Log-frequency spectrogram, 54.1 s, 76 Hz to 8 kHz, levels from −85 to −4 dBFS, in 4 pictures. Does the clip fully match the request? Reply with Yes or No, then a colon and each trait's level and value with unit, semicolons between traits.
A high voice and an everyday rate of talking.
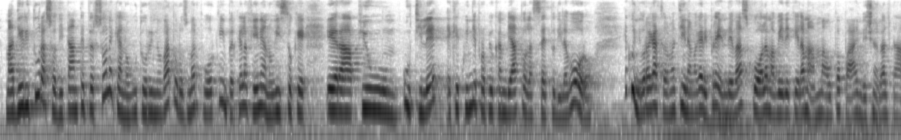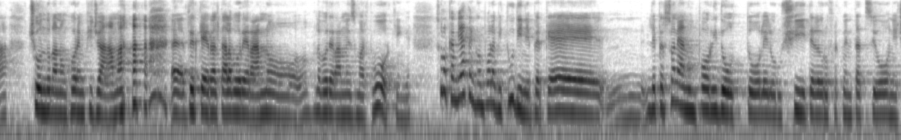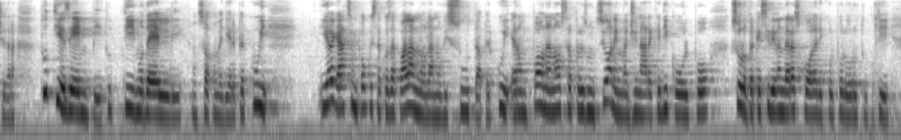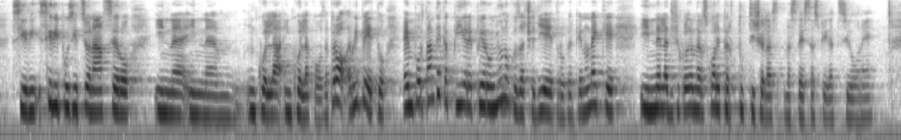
No: high, 195 Hz; fast, 190 wpm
